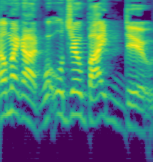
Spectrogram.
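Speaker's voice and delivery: ordinary talk, nothing marked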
